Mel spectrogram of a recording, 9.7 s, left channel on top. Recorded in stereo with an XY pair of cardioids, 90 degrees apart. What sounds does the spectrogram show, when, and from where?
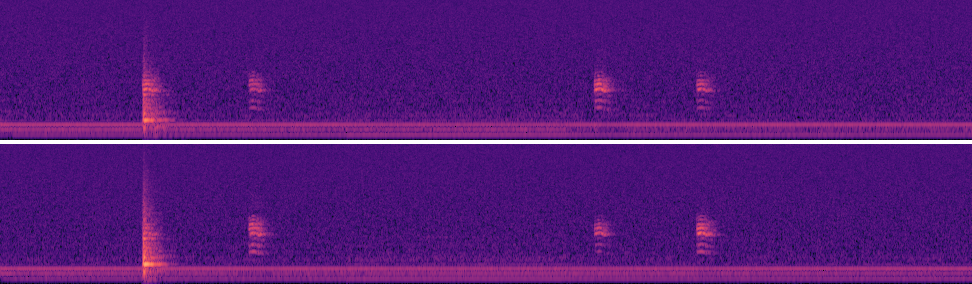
1.4 s tapping: 55° right, 2 m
